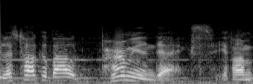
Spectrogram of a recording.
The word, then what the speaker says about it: Permindex: them work somewhere all right let's talk about permian dax if i'm pronouncing it correctly that is correct uh that's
